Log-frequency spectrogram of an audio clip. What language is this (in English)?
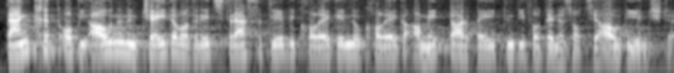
Swiss German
